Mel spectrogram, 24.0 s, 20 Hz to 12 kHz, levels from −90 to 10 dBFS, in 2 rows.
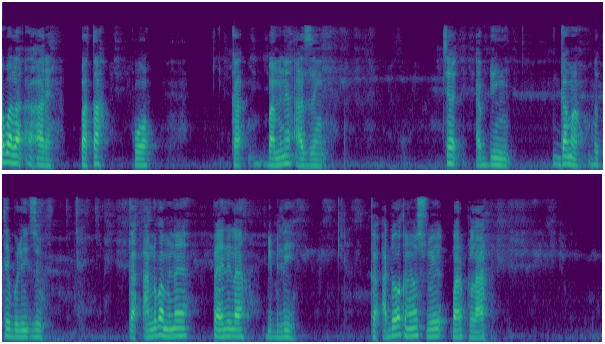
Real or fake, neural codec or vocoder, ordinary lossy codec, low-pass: fake; codec, 16 kHz, 4 kbps, FunCodec, trained on Chinese and English, 50 frames a second; AAC, 48 kbps; 7.2 kHz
